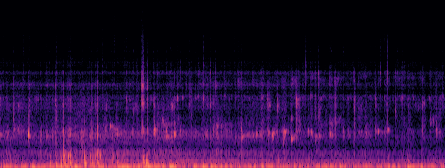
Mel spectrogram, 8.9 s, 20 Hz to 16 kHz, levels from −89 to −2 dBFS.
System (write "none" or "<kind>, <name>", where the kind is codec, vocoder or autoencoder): autoencoder, DAC-VAE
